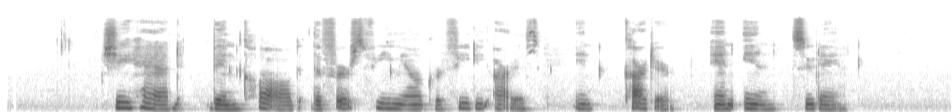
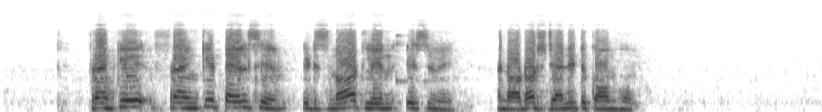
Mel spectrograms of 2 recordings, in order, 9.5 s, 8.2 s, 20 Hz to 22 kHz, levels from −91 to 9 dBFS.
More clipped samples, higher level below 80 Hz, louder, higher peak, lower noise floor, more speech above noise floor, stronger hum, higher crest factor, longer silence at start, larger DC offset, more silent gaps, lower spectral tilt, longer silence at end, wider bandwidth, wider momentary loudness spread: neither; second, -84 dBFS vs -50 dBFS; second, -36 LUFS vs -20 LUFS; second, -14 dBFS vs -6 dBFS; second, -69 dBFS vs -79 dBFS; second, 35 dB vs 59 dB; neither; first, 24 dB vs 14 dB; first, 1.05 s vs 0.9 s; neither; neither; about the same, -5 dB/octave vs -5 dB/octave; second, 1.05 s vs 1.85 s; first, 11.5 kHz vs 9 kHz; about the same, 10 LU vs 9 LU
